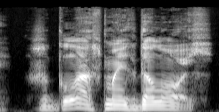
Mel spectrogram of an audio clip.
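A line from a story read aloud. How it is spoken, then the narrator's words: Loud bark. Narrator (Russian): гаркнула Троллиха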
